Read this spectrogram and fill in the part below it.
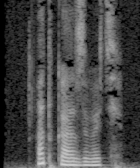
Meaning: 1. to deny, to refuse, to decline 2. to break, to fail, to stop working
- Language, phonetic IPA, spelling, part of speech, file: Russian, [ɐtˈkazɨvətʲ], отказывать, verb, Ru-отказывать.ogg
